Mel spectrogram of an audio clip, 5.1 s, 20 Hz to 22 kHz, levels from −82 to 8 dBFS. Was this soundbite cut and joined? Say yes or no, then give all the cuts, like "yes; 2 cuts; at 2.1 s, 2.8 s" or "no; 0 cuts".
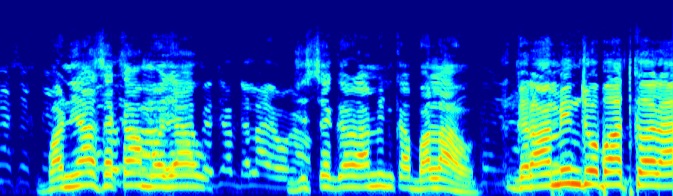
no; 0 cuts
